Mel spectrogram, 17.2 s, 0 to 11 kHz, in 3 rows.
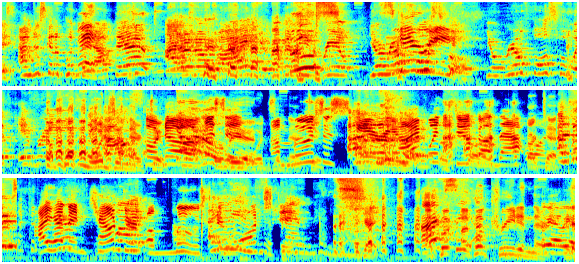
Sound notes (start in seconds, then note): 9.4 laugh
